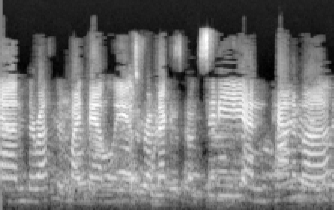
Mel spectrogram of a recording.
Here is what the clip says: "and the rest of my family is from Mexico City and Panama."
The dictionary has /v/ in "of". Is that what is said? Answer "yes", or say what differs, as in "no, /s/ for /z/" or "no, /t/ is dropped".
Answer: yes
